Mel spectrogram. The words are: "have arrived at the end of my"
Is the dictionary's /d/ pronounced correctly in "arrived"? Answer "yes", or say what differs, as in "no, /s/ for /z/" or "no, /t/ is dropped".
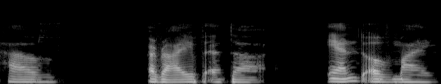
yes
